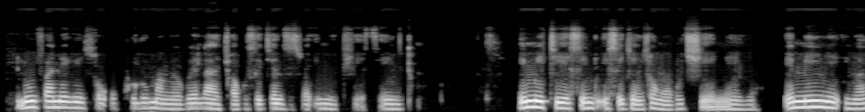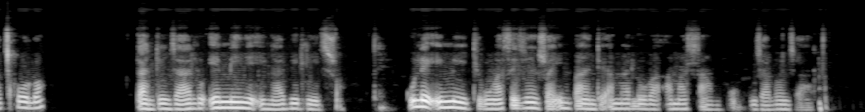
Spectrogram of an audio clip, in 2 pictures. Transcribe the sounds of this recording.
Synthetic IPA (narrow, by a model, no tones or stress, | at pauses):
lum̩faneɣisɔʔukʰulumaŋɛɣwɛlat͡ʃʼwaɣusɛt͡ʃʼend͡zʱiswaʔimitʰijḛsiːntʼu | imitʰijesintʼuisɛt͡ʃʼend͡zʱiswaŋoɣut͡ʃʼijɛ̰nɛ̰ːjɔ | emiɲɛʔiŋaǀʰɔlwa | ɣantʼind͡ʒʱalɔʔemiɲɛʔiŋaβiliːswa̰ | ɣulɛʔimitʰiɣuŋasɛ̰t͡ʃʼend͡zʱiswa̰ʔḭmpʼandʱɛ̰a̰maluβaʔamaɬa̰ɱvʱṵnd͡ʒʱalɔnd͡ʒʱa̰ːlɔ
